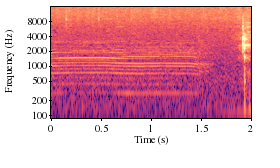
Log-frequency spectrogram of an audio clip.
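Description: A cow lowing faintly: one long, steady call that ends about one and a half seconds in.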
